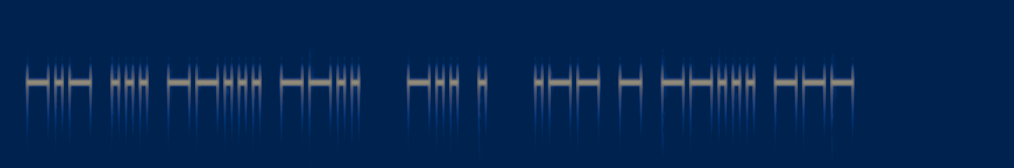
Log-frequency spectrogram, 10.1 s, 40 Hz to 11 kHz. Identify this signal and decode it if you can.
Morse code, heard as a keyed tone, about 17 wpm, 700 Hz. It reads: KS7Z DE WT7O
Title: USA Callsign DE Callsign - 4 Characters - 17wpm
